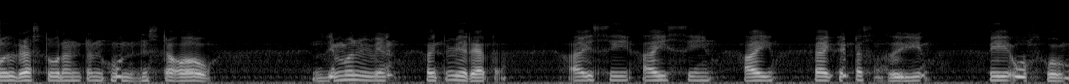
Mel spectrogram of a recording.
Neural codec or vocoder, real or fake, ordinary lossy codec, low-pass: autoencoder, 22.05 kHz, a latent of 192 numbers a frame, VITS, trained on many speakers; fake; none; 7.2 kHz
